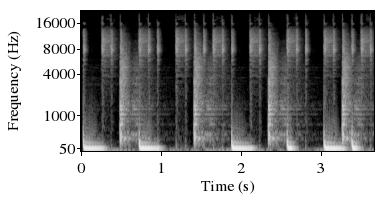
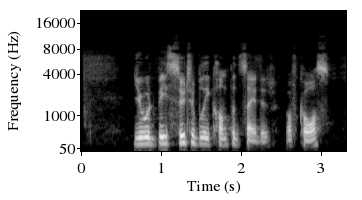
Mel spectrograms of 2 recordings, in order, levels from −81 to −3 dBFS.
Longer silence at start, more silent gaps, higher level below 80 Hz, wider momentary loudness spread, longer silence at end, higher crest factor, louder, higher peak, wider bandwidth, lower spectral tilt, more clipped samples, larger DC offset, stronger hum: second, 0 s vs 0.65 s; neither; first, -18 dBFS vs -64 dBFS; second, 5 LU vs 13 LU; second, 0 s vs 0.25 s; about the same, 16 dB vs 18 dB; about the same, -19 LUFS vs -20 LUFS; about the same, -2 dBFS vs -4 dBFS; first, 19 kHz vs 9.2 kHz; second, -3.5 dB/octave vs -5 dB/octave; neither; neither; neither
